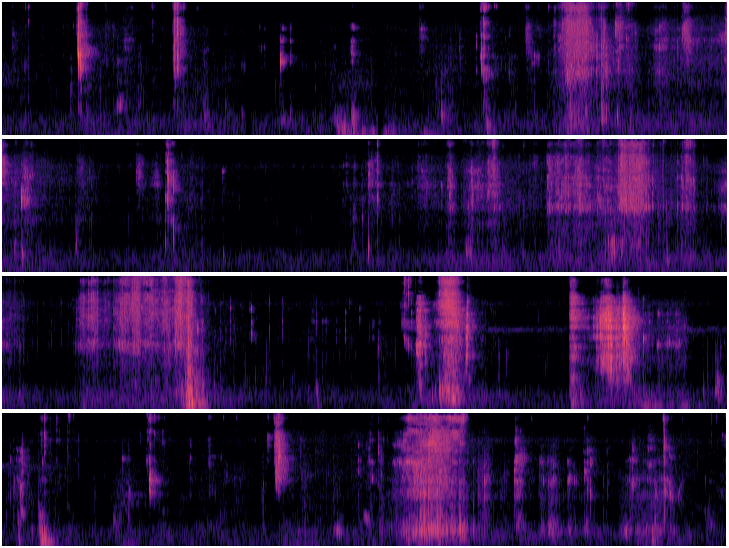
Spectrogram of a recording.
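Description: A person chewing and crunching food in irregular bursts with quiet pauses between. Near the end a forkful of cucumber salad goes into the mouth.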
